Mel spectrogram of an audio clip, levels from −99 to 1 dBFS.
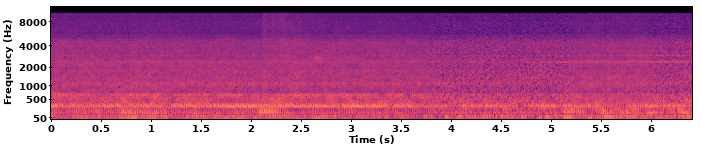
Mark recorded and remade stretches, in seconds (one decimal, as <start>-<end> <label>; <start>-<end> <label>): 0.0-3.8 remade; 3.8-5.2 recorded; 5.2-6.0 remade; 6.0-6.4 recorded

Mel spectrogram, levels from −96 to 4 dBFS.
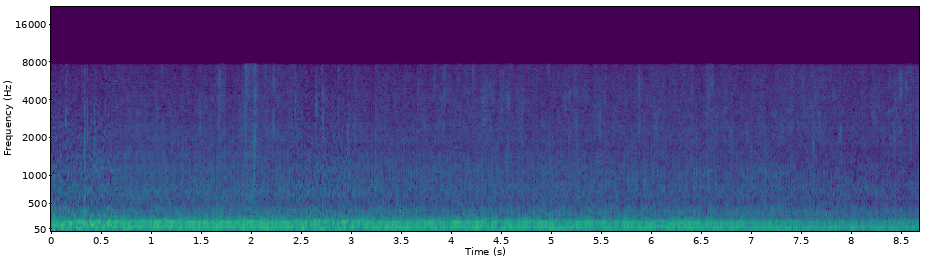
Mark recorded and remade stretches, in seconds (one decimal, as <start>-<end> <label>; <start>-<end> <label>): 0.0-0.6 recorded; 0.6-2.4 remade; 2.4-3.0 recorded; 3.0-8.7 remade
